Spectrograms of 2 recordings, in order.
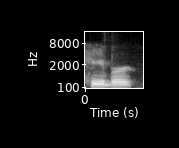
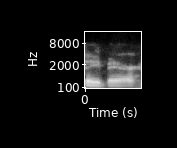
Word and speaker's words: Hebert: the name looks like Hebert or Herbert but it's pronounced a bear it's a Louisiana thing and I have been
